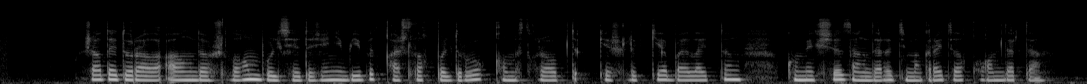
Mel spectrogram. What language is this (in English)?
Kazakh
